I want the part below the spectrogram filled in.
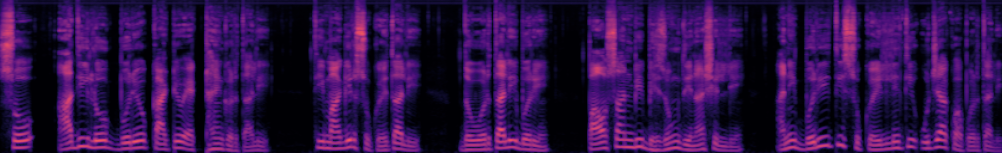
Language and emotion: Goan Konkani, neutral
